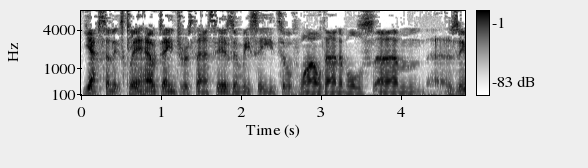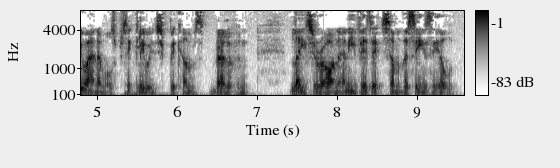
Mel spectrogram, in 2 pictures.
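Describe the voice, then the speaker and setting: A man's voice: low voice, fairly even intonation, brisk, darkish tone, husky. A man co-hosting a casual film discussion, thinking aloud in a rambling, hesitant way. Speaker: podcast co-host.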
